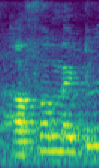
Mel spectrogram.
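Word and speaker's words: affirmative: Offer नहीं बोलते बच्चों, थोड़ा हल्का सा दबा के बोलना है इसको, अफर्मेटिव ऐसे बोलते हैं। आर की ध्वनि बहुत ही कम निकलती है, जहाँ तक हो सके साइलेंट रहती है, अफर्मेटिव इस प्रकार से बोलते हैं।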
